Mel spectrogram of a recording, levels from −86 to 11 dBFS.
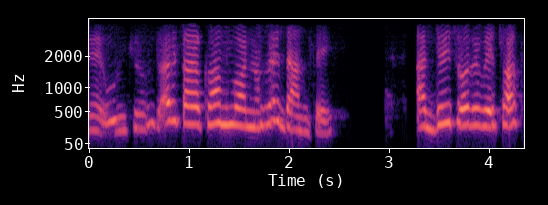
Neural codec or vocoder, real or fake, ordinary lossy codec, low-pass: codec, 24 kHz, 0.9 kbps, WavTokenizer, medium speech release version 2; fake; none; 3.6 kHz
